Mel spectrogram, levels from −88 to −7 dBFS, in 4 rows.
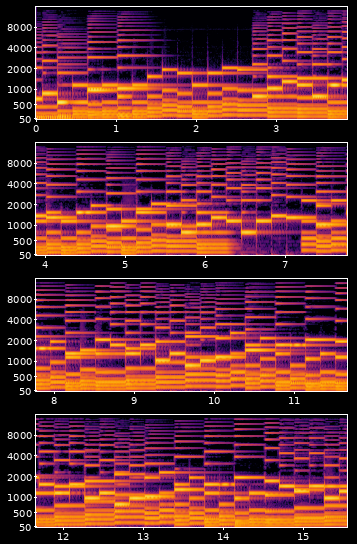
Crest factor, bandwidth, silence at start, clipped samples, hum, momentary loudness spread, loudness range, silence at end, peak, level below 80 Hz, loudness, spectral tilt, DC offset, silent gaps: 12 dB; 14.5 kHz; 0 s; under 0.1%; none; 2 LU; 1 LU; 0 s; -6 dBFS; -40 dBFS; -17 LUFS; -4 dB/octave; under 0.1%; none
